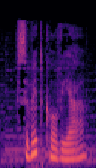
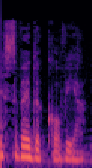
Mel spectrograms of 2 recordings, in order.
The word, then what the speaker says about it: svedkovia: Svetkovia vyslovujeme s t v strede slova, nie svedkovia. Svetkovia spodobujeme.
